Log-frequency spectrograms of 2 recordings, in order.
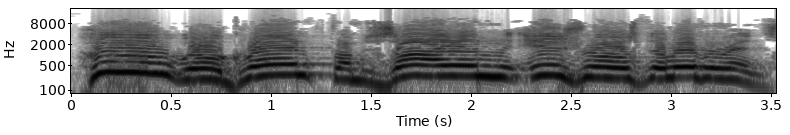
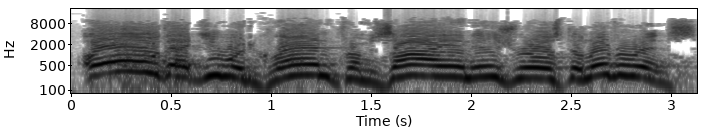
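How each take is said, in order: First: Raised, louder ardent reading; ardent plea. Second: "Oh" lifted high, louder, longing; ardent prayer wish. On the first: Preacher reading the psalm aloud to the congregation, raised and ardent. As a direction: cry out the question as a longing plea. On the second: Preacher rendering the verse as an ardent prayer, raised voice. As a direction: pray the line as a yearning wish. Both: Shown as a demonstration. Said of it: "make it a kind of ardent prayer wish".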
